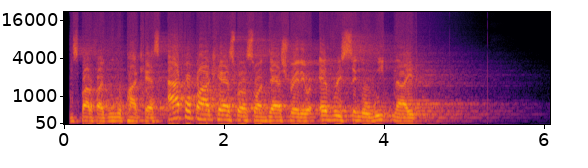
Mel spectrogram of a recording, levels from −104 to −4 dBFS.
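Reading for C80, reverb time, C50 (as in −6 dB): 9.5 dB, 2.5 s, 8.5 dB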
